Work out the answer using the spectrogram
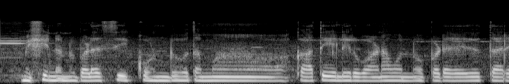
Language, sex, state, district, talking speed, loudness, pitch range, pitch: Kannada, female, Karnataka, Gulbarga, 70 wpm, -14 LUFS, 175-185 Hz, 175 Hz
